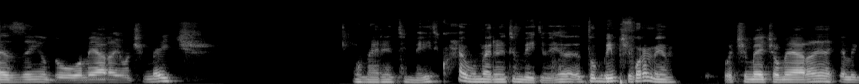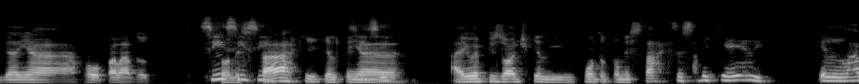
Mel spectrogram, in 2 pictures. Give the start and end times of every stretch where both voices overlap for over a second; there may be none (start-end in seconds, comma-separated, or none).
none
